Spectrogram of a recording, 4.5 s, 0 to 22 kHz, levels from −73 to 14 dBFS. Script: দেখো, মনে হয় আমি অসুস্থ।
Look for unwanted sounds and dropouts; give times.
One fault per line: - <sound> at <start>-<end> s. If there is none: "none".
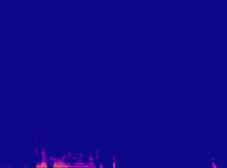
none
